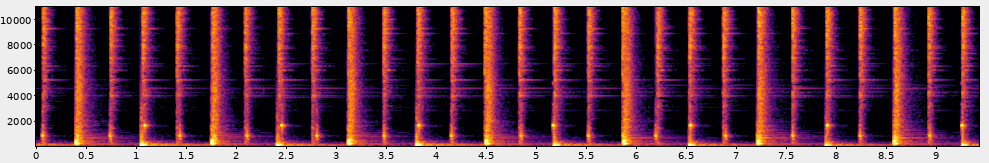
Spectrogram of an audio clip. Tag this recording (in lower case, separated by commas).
music, cymbal, drum, hi-hat, musical instrument, drum kit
